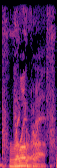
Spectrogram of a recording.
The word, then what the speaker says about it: Prokhorov: Prokhorov.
